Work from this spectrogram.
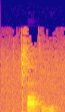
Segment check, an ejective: present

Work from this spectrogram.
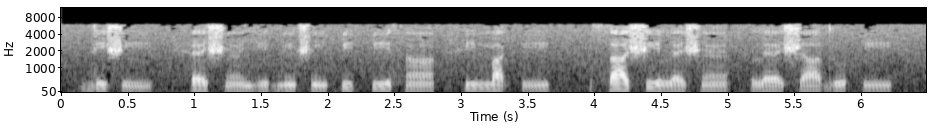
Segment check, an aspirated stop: absent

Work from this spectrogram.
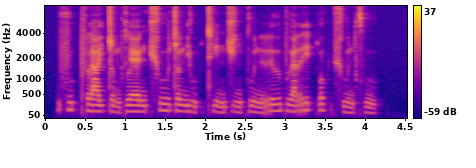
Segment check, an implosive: absent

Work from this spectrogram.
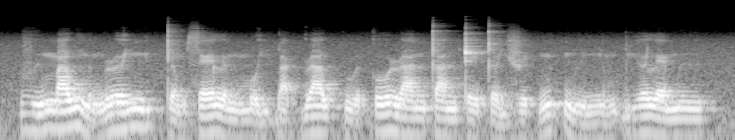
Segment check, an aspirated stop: absent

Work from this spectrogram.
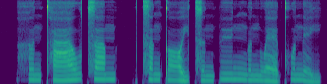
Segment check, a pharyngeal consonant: absent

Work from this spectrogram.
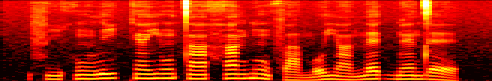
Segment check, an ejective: absent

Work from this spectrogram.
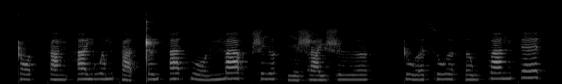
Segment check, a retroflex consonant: present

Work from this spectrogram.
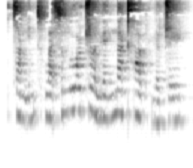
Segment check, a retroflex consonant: present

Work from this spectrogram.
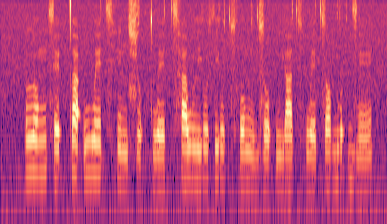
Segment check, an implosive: absent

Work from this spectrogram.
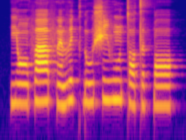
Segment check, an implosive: present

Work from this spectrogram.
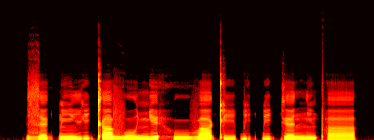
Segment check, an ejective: present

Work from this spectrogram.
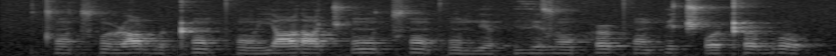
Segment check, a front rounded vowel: absent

